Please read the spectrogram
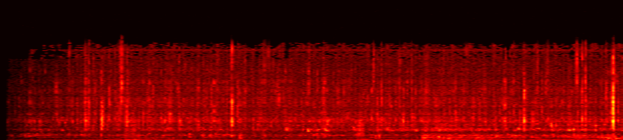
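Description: Water gurgling and sloshing around a camera held underwater, with scattered sharp clicks. The gurgling grows louder about two-thirds of the way through.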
